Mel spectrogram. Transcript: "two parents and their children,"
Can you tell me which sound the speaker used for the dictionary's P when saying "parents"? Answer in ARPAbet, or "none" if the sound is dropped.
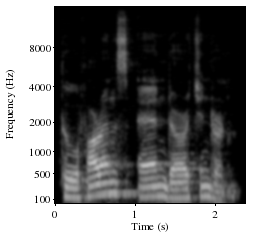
F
